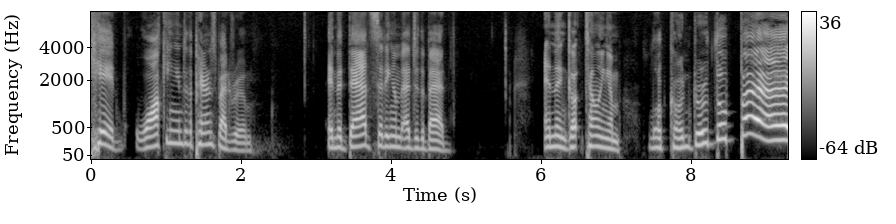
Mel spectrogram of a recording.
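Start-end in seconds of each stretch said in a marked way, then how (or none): 7.4-9.3 very high, loud, very slow, warped distortion. Quoting the dad in a scene where the audio is distorted: distorted voice. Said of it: "I'm saying it like that because that's all all the fucking audio is distorted".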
